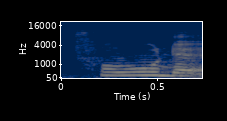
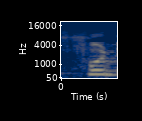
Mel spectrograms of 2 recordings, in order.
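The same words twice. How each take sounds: First: फूड with a long ऊ; फूड stretched long; the correct long फूड; right food. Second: फुड with a short उ; फुड clipped short; the wrong short फुड; wrong food. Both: Shown as a demonstration. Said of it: "फुड नहीं".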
